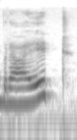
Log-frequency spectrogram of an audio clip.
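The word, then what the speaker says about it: bright: look of ब्राइट happiness इसको हम पढ़ते हैं ब्राइट जो जीएच होती है वह हम साइलेंट रखते हैं तो हो जाएगा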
